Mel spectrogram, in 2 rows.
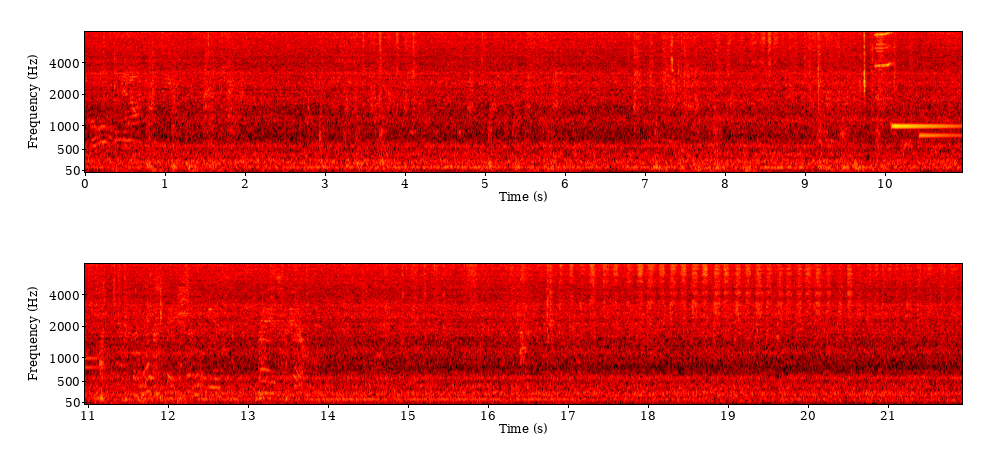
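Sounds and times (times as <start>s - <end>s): train rumbling inside carriage: 0.0s - 21.9s
steady electronic tones: 10.1s - 11.6s.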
